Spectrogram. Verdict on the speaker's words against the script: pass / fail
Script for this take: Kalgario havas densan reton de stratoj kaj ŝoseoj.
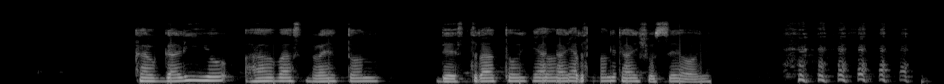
fail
